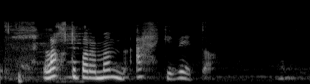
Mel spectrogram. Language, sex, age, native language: Icelandic, female, 9, Icelandic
